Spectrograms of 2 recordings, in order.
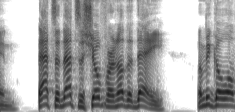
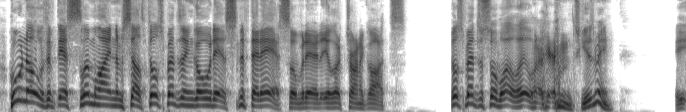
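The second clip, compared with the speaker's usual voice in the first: ordinary delivery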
